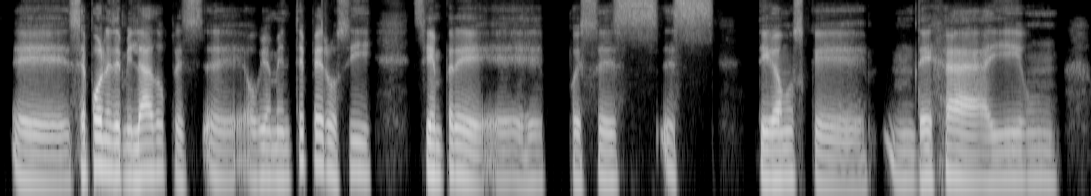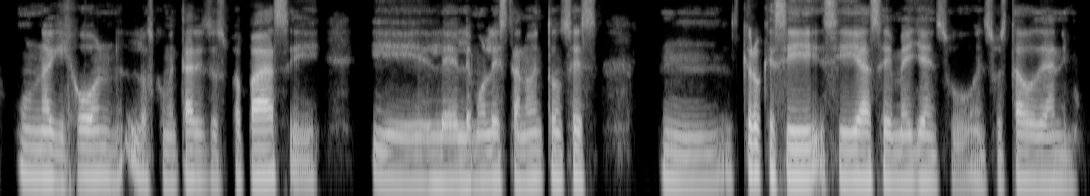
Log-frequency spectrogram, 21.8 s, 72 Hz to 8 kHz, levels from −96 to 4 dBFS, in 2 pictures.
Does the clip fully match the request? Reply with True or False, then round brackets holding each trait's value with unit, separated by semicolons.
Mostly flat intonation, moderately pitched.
False (2.0 semitones; 110 Hz)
